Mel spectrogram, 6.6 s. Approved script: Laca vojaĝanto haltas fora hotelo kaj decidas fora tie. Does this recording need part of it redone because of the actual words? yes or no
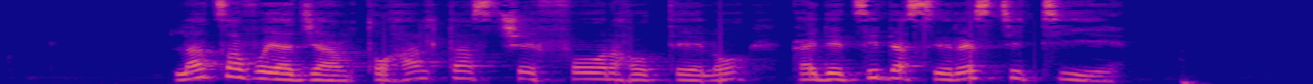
yes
